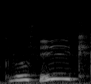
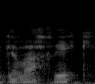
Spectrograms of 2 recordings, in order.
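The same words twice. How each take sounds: First: High, loud silly echo of GRAPHIC; playful put-on voice. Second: Said in the usual way. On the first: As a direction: squeal GRAPHIC in a comic voice.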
